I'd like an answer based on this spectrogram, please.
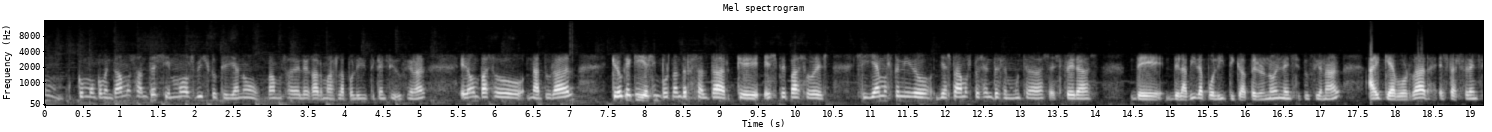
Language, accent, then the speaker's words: Spanish; Valencia, Valencian Community, Spain; now in Barcelona, Spain; Sí, yo de hecho soy de Valencia y cuando llegué a Barcelona fue una de las cosas que más me sorprendió, ¿no?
